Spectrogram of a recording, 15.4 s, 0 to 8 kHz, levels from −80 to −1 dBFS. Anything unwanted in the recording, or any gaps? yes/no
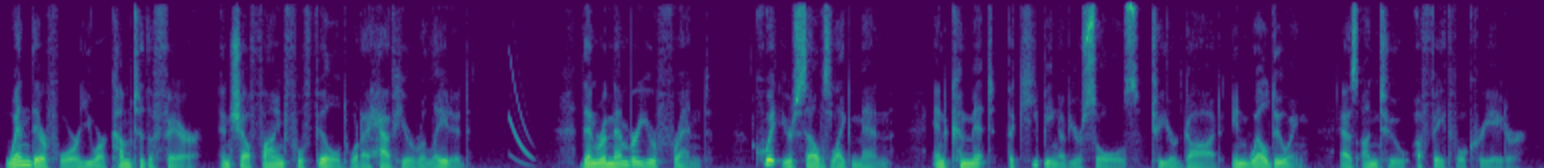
yes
